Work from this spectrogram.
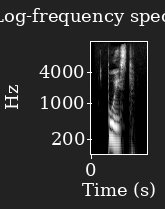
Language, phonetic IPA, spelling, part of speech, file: Russian, [ˈpo(j)ɪst], поезд, noun, Ru-поезд.ogg
- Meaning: 1. train, a line of connected railway cars 2. caravan, convoy, procession 3. a method of fishing, in which a fishing net is pulled by two side-by-side boats 4. a net used for this method of fishing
